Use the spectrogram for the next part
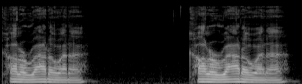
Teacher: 前三个单词 I was in 都是弱读，语速很轻，声音很快，一带而过，并且 was 和 in 连读成了 was in was in， 后面的 Colorado 正常读就好了。注意 Colorado at a 三个单词连读成了 Colorado at a Colorado at a， 那么其中介词 at 和冠词 a 都是弱读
